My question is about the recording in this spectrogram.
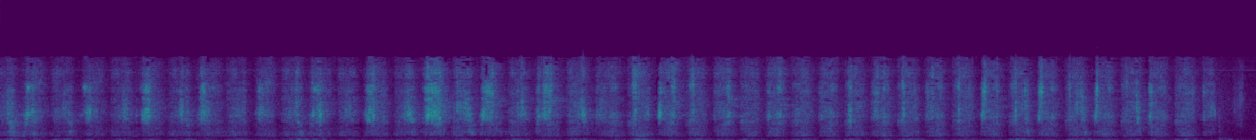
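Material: Coated paper.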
